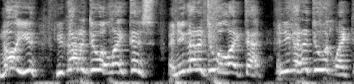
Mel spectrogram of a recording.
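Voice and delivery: very high-pitched, barked delivery. Retelling the wife giving dance instructions: imitating barked instructions. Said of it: "you're barking in my ear".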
